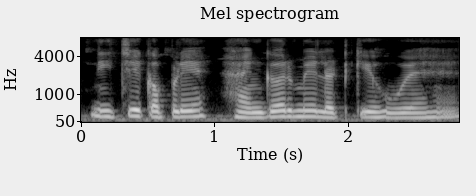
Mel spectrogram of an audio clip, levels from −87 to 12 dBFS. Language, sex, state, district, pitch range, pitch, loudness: Hindi, female, Maharashtra, Solapur, 180-210 Hz, 195 Hz, -15 LUFS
